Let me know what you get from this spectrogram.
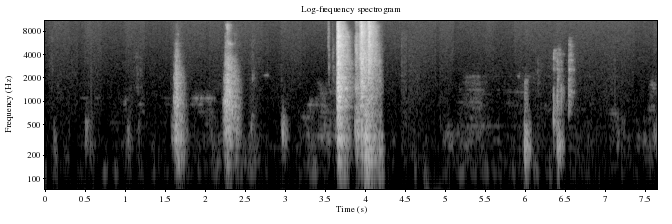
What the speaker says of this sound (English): Let me just close my door so we don't have the sound coming back and forward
